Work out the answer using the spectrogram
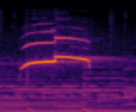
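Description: A single clear, wailing whistle from a Stone-curlew lasts under a second. It rises, then steps up to a higher note that slowly slides down. A faint low hum sits underneath.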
